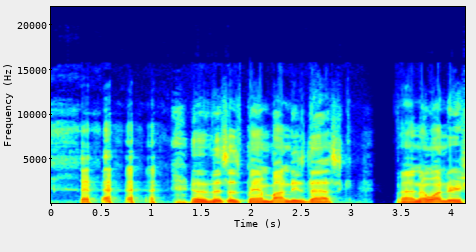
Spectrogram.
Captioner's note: laughs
